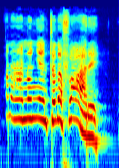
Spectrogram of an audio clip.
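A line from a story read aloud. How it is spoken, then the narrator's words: Yelling. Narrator (Italian): urlò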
